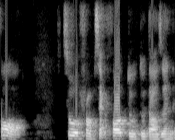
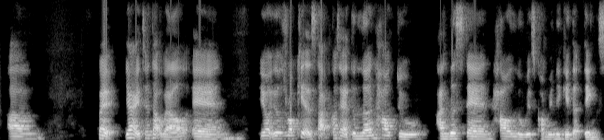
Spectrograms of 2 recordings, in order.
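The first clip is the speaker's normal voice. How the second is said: usual speaking voice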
